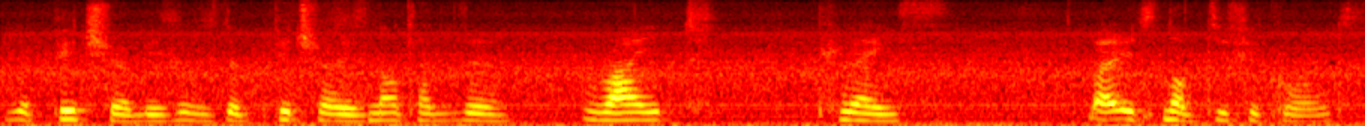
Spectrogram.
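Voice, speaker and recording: Through noticeable background noise, a woman with a French accent speaks at a fairly slow pace in a monotone, flat way, with long, frequent pauses. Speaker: 3D modeling tutor. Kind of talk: tutorial. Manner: halting.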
